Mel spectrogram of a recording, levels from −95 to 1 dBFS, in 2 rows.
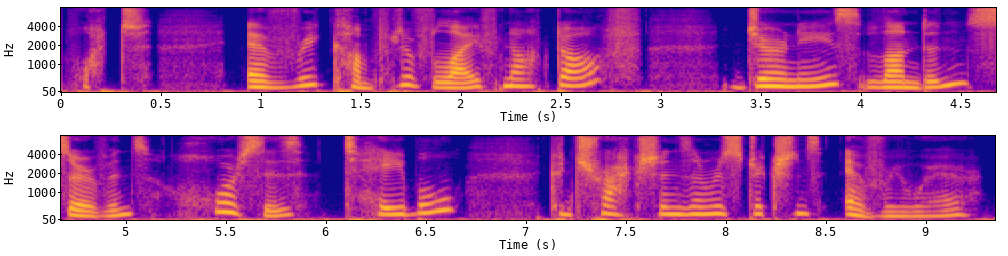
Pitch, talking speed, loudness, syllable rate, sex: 220 Hz, 105 wpm, -19 LUFS, 4.4 syllables/s, female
